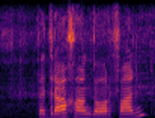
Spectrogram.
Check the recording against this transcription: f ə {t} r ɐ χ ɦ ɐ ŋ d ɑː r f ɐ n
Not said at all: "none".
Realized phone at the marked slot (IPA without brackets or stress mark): d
